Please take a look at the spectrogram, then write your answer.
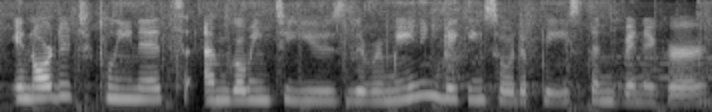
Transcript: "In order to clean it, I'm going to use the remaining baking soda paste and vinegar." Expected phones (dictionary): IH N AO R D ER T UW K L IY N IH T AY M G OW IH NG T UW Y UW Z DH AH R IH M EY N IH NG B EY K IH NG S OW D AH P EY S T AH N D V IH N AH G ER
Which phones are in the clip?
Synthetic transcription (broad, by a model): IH N AO R D ER T UW K L IY N IH T AY M G OW IH NG T UW Y UW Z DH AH R IH M EY N IH NG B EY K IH NG S OW D AH P EY S T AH N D V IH N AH G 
